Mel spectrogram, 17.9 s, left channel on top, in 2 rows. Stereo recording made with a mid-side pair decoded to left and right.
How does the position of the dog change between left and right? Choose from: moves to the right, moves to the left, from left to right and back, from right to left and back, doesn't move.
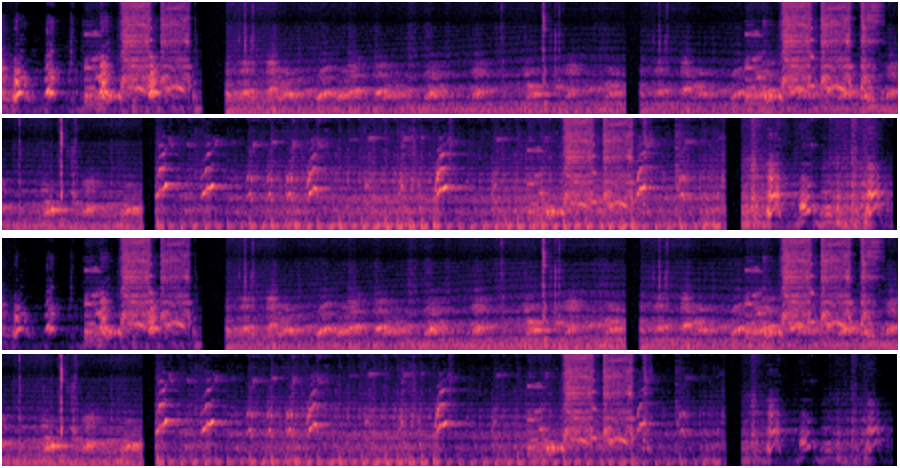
from left to right and back.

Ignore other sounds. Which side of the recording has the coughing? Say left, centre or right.
centre.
